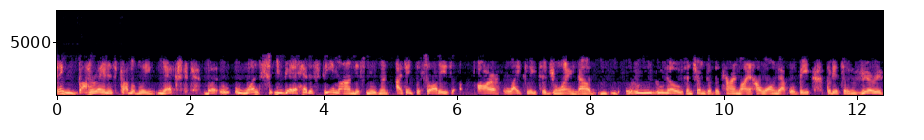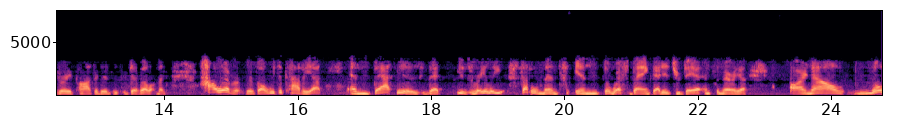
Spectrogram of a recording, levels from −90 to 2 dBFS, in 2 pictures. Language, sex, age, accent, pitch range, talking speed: English, male, 50-69, American, 105-165 Hz, 165 wpm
